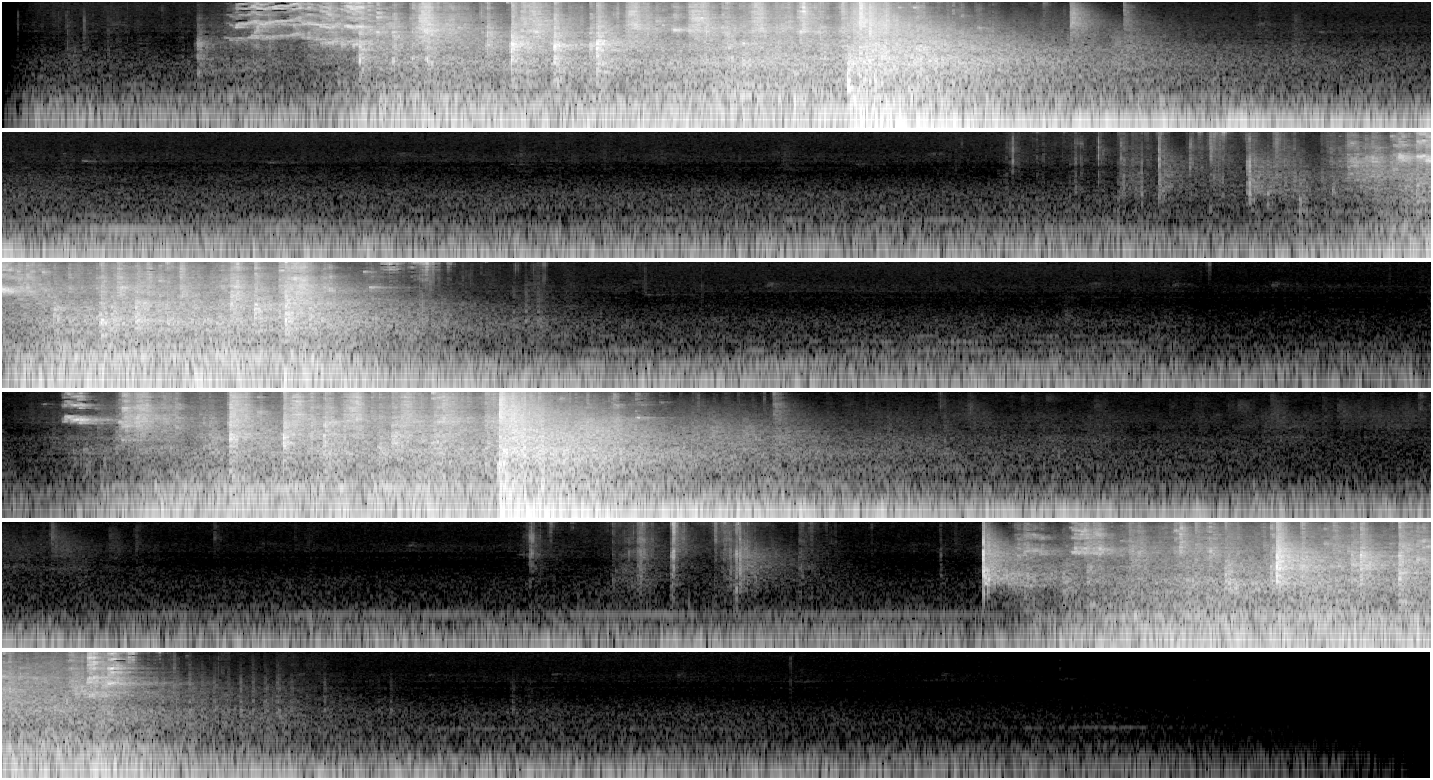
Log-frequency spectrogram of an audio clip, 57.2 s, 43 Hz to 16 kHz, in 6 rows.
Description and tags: Slamming shut and opening a huge metal warehouse door on rollers. Metal on metal sounds, with huge boom at the end.
Sound Devices 722
Behringer ECM 800
door, field-recording, metal, open, phoenix, shut, slam, urban, warehouse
